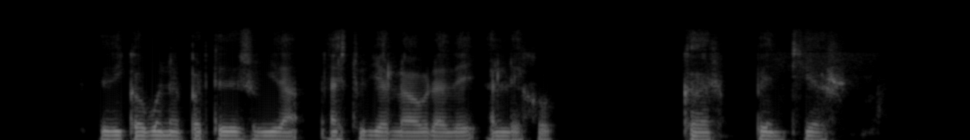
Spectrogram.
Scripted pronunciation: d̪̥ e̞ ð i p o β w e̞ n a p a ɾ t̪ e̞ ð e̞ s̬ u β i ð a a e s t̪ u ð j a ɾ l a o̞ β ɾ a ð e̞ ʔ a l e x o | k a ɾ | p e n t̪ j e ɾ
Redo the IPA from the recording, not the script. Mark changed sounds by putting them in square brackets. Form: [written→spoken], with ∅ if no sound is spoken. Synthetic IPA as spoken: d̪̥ e̞ ð i [p→k] o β w e̞ n a p a ɾ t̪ e̞ ð e̞ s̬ u β i ð a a e s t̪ u ð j a ɾ l a o̞ β ɾ a ð e̞ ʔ a l e x o | k a ɾ | p e n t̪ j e ɾ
